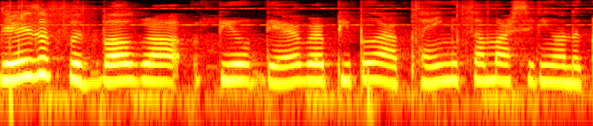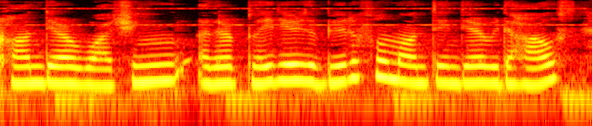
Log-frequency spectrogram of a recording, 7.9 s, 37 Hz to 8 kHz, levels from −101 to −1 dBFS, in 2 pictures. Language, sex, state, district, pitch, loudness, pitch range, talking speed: English, female, Mizoram, Aizawl, 245 Hz, -19 LUFS, 235-260 Hz, 220 wpm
